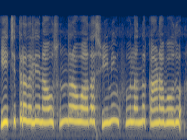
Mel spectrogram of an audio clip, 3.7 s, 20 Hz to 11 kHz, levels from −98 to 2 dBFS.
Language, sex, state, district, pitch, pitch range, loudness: Kannada, female, Karnataka, Koppal, 335 Hz, 325-345 Hz, -14 LUFS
